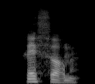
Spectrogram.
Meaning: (noun) reform (change); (verb) inflection of réformer: 1. first/third-person singular present indicative/subjunctive 2. second-person singular imperative
- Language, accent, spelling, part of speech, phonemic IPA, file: French, France, réforme, noun / verb, /ʁe.fɔʁm/, LL-Q150 (fra)-réforme.wav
